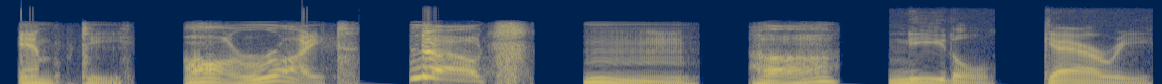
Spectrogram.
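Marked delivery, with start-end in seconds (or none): 2.1-2.7 high, sharp ouch of pain; quick, stung cry of ouch. Acted. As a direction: yelp it like you just got hit. Pain reaction when hit.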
